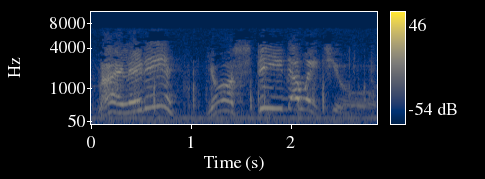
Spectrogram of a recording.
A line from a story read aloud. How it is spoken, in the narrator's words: With mock dignity, he called out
